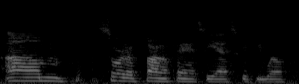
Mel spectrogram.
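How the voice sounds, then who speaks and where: Speaking at a normal pace in a mid-range, slightly bright voice, a female-sounding reviewer gives loose, off-the-cuff opinions on games. Her tone is conversational, dotted with wry asides, and the audio is hissy from a far-off mic.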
